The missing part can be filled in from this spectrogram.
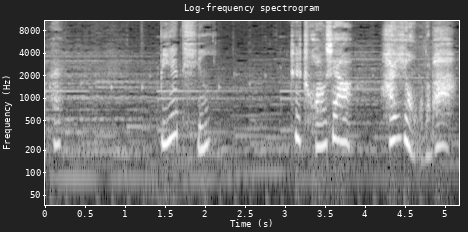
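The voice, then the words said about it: Quiet, hushed female line. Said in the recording (Chinese): “有个女生小声说”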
